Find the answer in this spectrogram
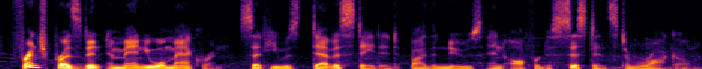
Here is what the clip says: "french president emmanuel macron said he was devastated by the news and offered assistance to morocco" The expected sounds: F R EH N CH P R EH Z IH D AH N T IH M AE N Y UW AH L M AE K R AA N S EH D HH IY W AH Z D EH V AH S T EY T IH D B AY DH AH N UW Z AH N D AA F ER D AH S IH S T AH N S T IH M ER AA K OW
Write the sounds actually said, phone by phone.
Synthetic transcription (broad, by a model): F R EH N CH P R EH Z IH D AH N T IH M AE N Y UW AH L M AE K R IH N S EH D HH IY W AH Z D EH V AH S T EY T IH D B AY DH AH N UW Z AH N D AA F ER D AH S IH S T AH N S T IH M ER AA K OW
